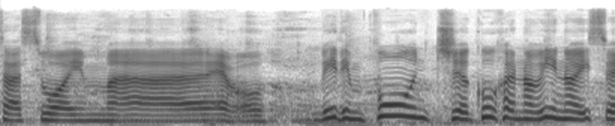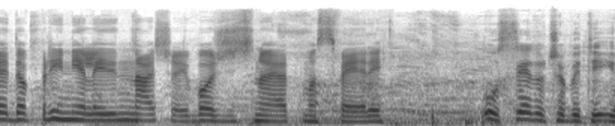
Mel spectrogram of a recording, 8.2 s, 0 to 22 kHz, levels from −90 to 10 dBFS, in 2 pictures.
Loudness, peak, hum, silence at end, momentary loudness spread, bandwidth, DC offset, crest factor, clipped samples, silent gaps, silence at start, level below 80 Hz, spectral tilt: -17 LUFS; -2 dBFS; none; 0 s; 5 LU; 16.5 kHz; under 0.1%; 14 dB; under 0.1%; none; 0 s; -44 dBFS; -5 dB/octave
